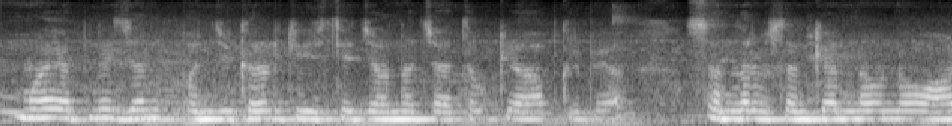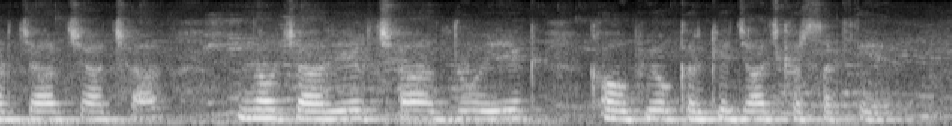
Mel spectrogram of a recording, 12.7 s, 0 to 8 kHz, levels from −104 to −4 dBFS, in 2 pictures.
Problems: constant background noise, background conversations at intervals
